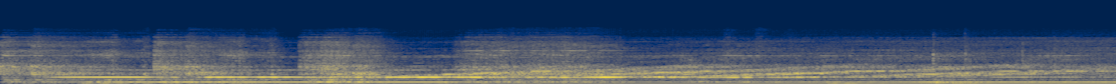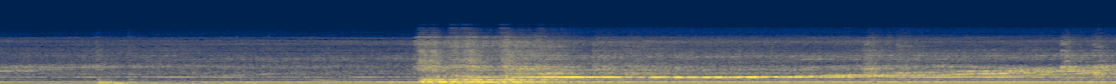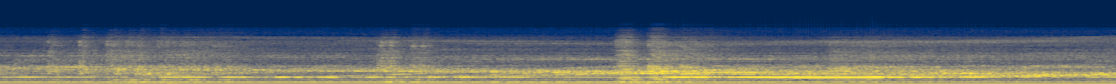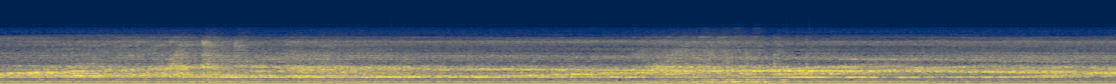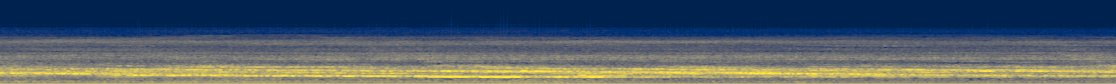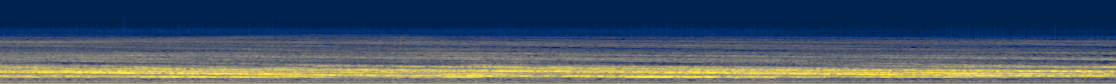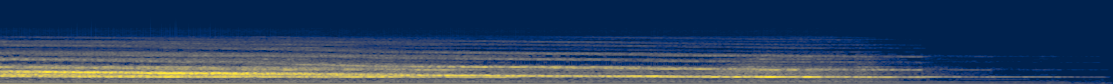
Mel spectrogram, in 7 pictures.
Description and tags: hawnted halo
took two samples from circuit bent devices created by friend mark murray and convoluted them together in sound forge...
atmospheric, banshee, brain-slugs, eerie, ghost, horror, processed, space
